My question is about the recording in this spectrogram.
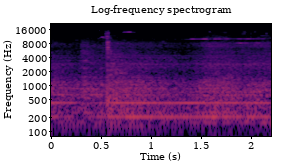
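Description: Faint steady electrical hum of two thin tones over a low hiss, with one faint click about half a second in.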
